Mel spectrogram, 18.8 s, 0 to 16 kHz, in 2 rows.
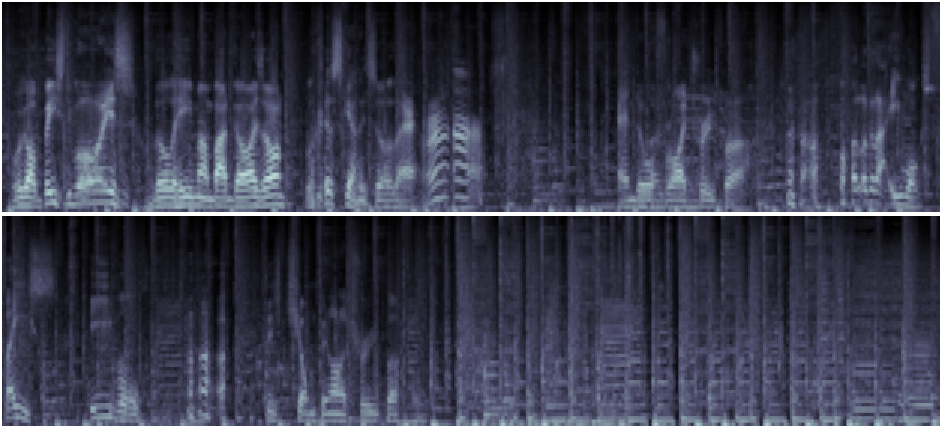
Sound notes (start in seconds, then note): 5.7 grunts; 7.2 chuckles; 11.0 chuckles; 14.2 upbeat music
